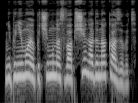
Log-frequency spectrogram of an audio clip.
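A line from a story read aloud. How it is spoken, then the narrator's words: Fairly angry. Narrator (Russian): довольно сердито сказала Фейт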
